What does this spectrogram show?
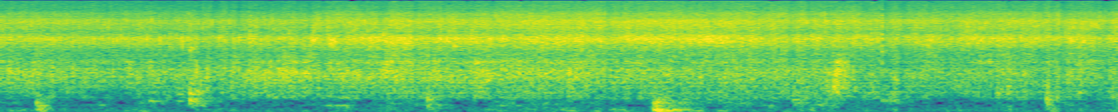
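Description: Curry leaves, green chilli, ginger and spices sizzling steadily in hot fat in a kadai for a tempering, with a metal ladle knocking and scraping the pan a few times as it stirs.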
